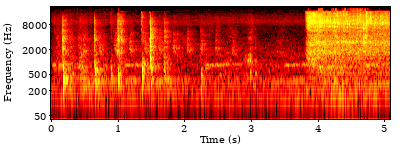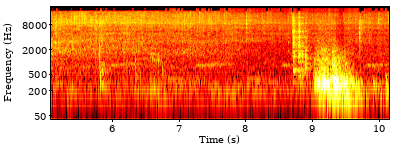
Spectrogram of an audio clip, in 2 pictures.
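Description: A ladleful of batter goes into a pan of oil over a medium-low gas flame and sizzles, a steady hiss that begins abruptly after a few clinks of utensils and swells briefly near the end.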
